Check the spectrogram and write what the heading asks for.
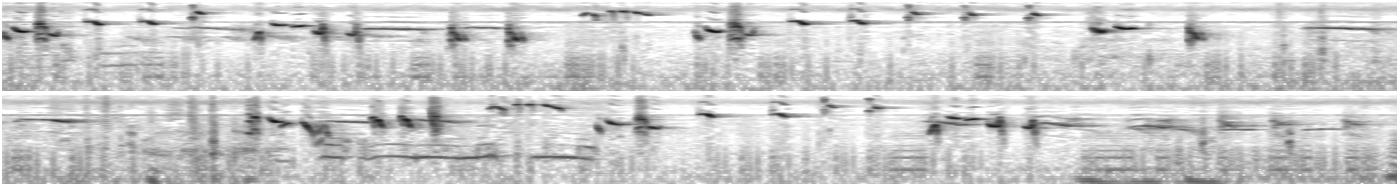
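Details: Greater green leafbird song for coaxing quiet leafbirds into singing: a long, busy run of short chirps, whistled slurs and squeaky notes delivered almost continuously, with a few brief pauses and a steady faint high tone.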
